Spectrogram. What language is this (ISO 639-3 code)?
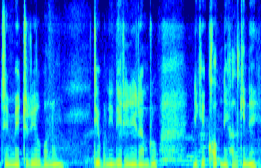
nep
